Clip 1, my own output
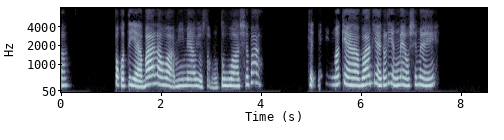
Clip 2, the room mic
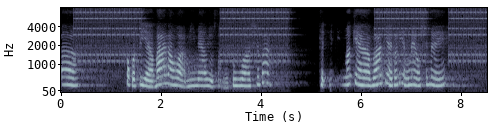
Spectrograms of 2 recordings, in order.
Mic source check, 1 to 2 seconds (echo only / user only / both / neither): echo only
